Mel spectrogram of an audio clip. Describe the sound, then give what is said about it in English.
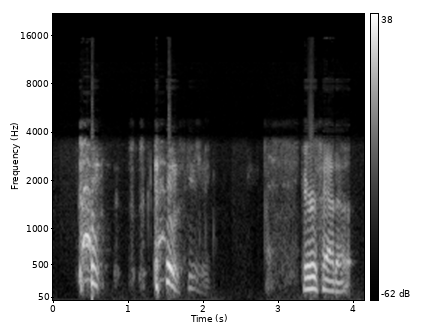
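Throat clearing: a few rough, voiced, guttural bursts with short pauses between them, heard alone without talk. “Sorry, I got something caught in my throat.”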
